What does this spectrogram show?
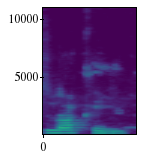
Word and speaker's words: Lockie: track we have Loki did I pronounce that correctly it's not luck it's lucky yes he's going to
